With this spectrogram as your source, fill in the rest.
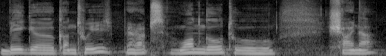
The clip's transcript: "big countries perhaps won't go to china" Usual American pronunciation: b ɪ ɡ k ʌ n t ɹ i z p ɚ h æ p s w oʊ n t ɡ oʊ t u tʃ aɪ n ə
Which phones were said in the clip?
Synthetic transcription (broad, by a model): b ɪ ɡ k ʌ n t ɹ i p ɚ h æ p s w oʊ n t ɡ oʊ t u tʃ aɪ n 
